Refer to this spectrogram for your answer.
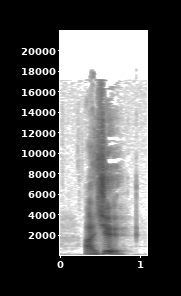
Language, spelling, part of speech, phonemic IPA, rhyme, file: Swedish, adjö, interjection, /aˈjøː/, -øː, Sv-adjö.ogg
- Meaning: goodbye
